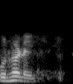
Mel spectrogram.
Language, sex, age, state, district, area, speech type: Assamese, male, 18-30, Assam, Biswanath, rural, conversation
